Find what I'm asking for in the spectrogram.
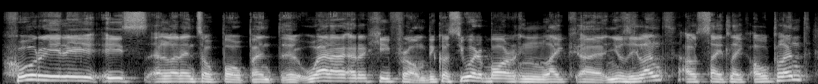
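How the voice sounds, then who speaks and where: A man whose first language is Polish hosts a podcast interview in English. He is hesitant, often searching for words and filling pauses as he builds his questions. His pitch is mid-range for a man. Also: lively intonation, a little mellow. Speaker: podcast host.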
